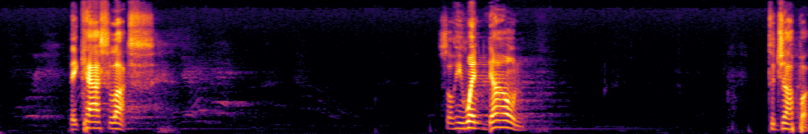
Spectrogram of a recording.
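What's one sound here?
A man preaches loudly and with passion through a microphone in a large echoing hall.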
